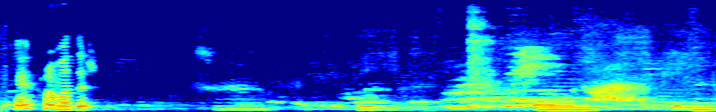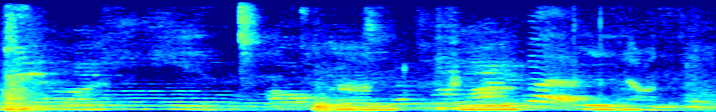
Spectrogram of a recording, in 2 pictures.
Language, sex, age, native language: Icelandic, female, 7, Icelandic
